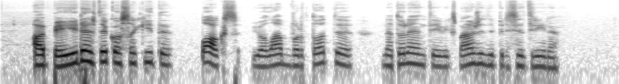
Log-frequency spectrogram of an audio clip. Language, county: Lithuanian, Vilnius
